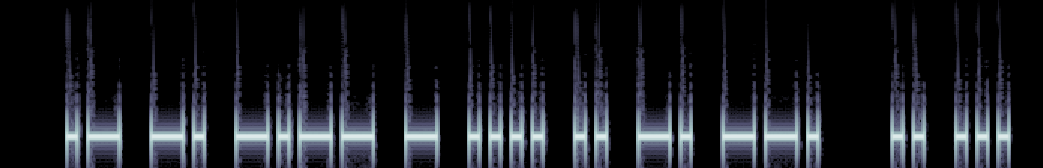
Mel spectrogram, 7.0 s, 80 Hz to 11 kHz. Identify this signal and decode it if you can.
Morse code, heard as a keyed tone, about 17 wpm, 700 Hz. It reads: ANYTHING IS
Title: Sentences from Top 1000 Words - Review Part 6 - 17wpm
